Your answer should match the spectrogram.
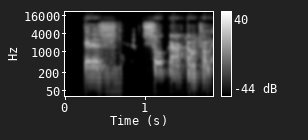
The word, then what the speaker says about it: soca: know, the description of soca is it's not soulka. It is Mm. soca come from, it's spelled SOKAH.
